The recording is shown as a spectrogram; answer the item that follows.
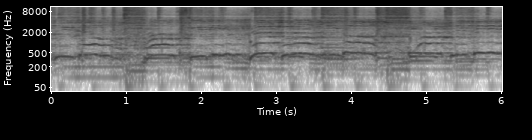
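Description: A jazz big band playing with a singer: a sung melody line over the band's brass and rhythm section.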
